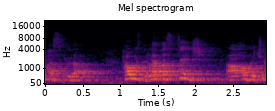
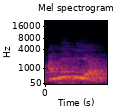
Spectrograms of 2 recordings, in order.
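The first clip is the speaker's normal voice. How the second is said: loud answer; 7 semitones higher, 7 dB louder than usual. Real, not acted. Teacher answers own question loudly.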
